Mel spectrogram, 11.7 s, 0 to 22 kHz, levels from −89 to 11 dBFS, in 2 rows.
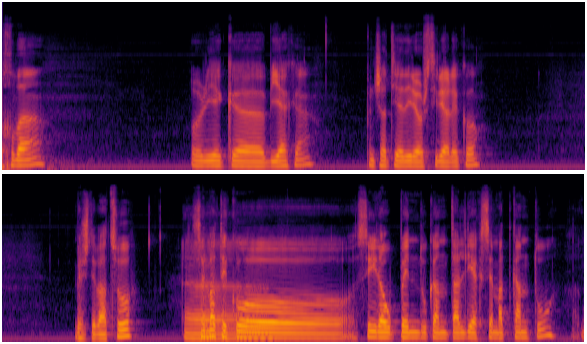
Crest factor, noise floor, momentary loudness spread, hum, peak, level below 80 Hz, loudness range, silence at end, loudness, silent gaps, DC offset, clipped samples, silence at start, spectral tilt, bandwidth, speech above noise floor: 18 dB; -51 dBFS; 14 LU; 50 Hz at -50 dBFS; -2 dBFS; -54 dBFS; 8 LU; 0 s; -18 LUFS; none; under 0.1%; under 0.1%; 0 s; -6 dB/octave; 14.5 kHz; 34 dB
